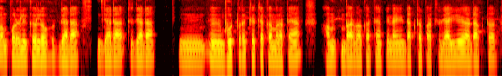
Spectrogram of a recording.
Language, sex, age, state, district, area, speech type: Hindi, male, 45-60, Uttar Pradesh, Ghazipur, rural, spontaneous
